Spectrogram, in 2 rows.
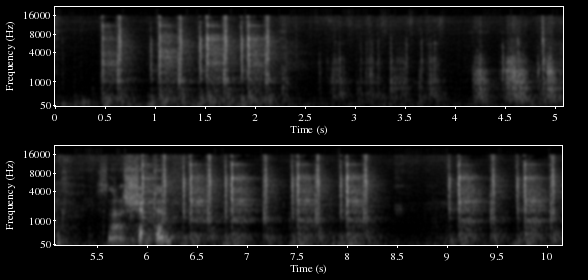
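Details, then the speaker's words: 2001 Suzuki RM125 dirt bike in pieces, shifter worked by hand on the shift shaft: repeated sharp metallic clicking and ratcheting, grinding, gearbox not engaging first gear; sprocket spins freely. "so we'll go into first here if we can and that doesn't work it's like grinding in there you can hear that that's supposed to be in gear it's not"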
